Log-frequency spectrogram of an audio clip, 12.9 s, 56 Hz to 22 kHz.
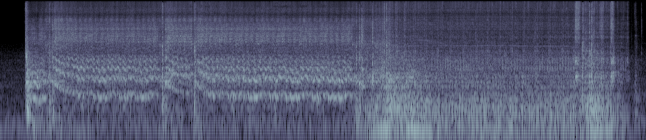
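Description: A 1966 Ford Mustang with a stuck carburetor float bowl cranks and catches, then runs roughly in a loud steady roar that wavers and stumbles toward the end.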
